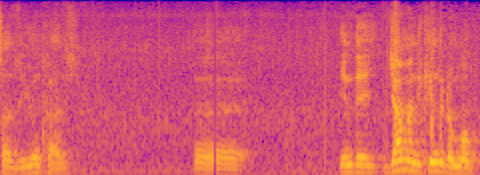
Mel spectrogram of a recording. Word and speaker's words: Junkers: young cause it's written in junkers but it's pronounced as yunkas in the german kingdom of prussia one of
